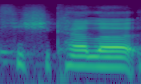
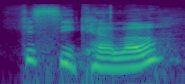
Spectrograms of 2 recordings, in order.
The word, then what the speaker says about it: Fisichella: And Giancarlo Fisichella started 8th, having 2 bad rounds at the start of the season.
